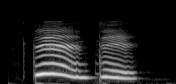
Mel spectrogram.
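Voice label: "di4di5", Mandarin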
